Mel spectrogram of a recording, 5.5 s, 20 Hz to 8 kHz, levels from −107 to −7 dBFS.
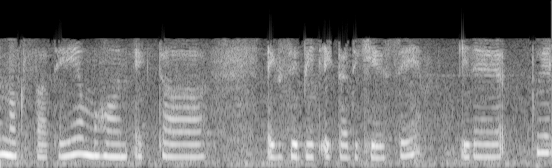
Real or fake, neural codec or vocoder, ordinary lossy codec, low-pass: real; none; AAC, 16 kbps; 7.2 kHz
